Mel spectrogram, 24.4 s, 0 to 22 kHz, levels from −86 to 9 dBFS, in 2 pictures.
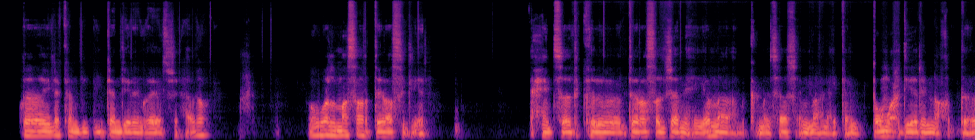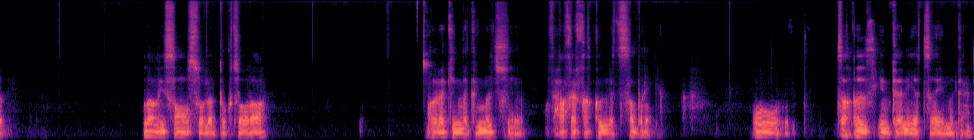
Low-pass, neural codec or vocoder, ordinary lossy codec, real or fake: none; vocoder, 48 kHz, 128 mel bands, Vocos; none; fake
